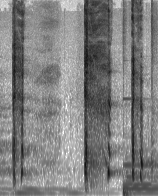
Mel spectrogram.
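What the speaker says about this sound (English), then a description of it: "you are always coughing" A young woman coughs in three separate bursts, each made of two or three sharp hacks, close to the microphone with quiet pauses between them and no talk.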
